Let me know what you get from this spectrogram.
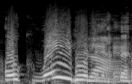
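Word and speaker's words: Okwuegbunam: How you say his name? – Albert Obuwekunam. Hey, I got that, dude. I got that. Where's Josh at? Where's Josh? Albert Obuwekunam. – Obuwekunam. – It's Obu. – Okwebunam. – Okwebunam.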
